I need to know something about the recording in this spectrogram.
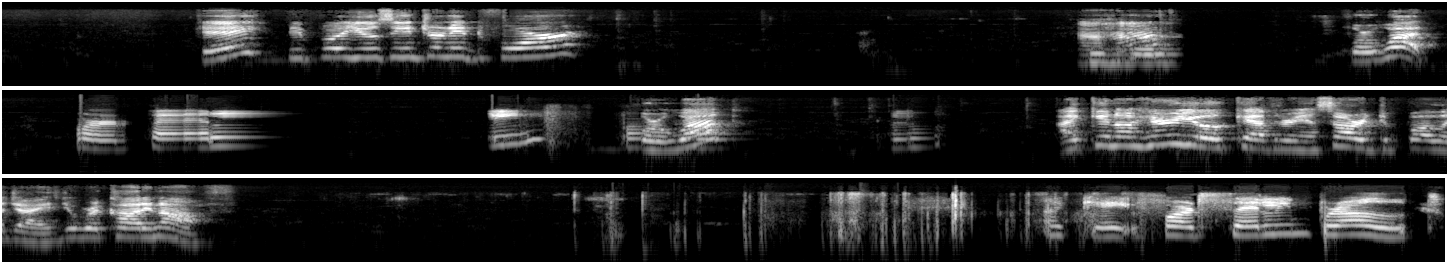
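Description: A woman speaks with animation over an online call, in short bursts with pauses.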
